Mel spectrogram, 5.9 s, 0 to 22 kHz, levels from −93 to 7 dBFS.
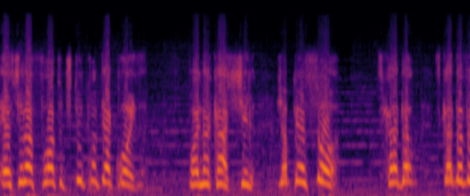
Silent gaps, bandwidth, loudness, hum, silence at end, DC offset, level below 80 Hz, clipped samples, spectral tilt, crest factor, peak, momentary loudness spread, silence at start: none; 15 kHz; -29 LUFS; none; 0 s; under 0.1%; -58 dBFS; under 0.1%; -4.5 dB/octave; 10 dB; -18 dBFS; 10 LU; 0 s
